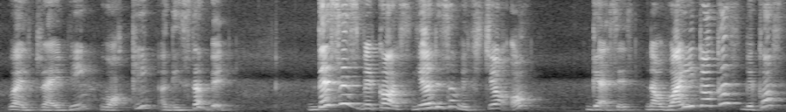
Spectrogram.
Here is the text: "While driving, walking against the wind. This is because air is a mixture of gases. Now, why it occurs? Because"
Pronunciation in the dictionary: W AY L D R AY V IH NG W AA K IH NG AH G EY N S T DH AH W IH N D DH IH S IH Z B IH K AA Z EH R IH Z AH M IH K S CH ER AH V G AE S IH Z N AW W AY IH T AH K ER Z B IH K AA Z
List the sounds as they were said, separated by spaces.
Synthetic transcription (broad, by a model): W AY L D R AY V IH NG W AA K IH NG AH G EY N S T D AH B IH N D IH S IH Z B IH K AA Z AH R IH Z AH M IH K S CH ER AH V G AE S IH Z N AW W AY IH T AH K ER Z B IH K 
